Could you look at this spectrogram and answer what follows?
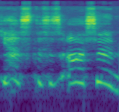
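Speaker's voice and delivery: high, bright-eyed mock enthusiasm; imitating an eager yes; excited. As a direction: gush about it like a kid. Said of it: "And Chris will be like".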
